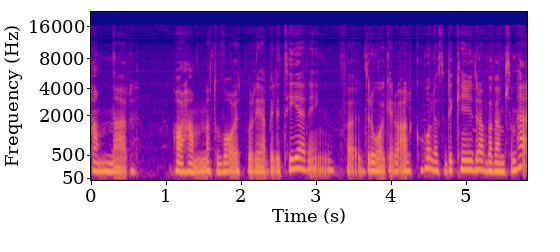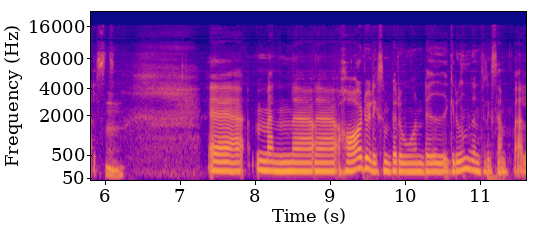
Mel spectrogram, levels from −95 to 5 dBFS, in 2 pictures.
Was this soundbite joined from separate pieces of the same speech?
yes; 1 cut; at 8.8 s

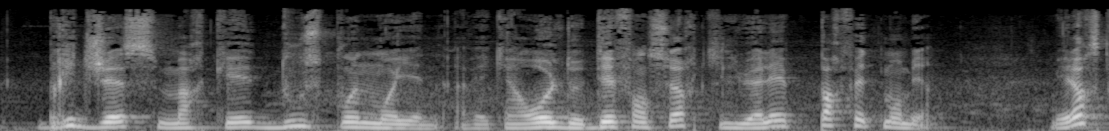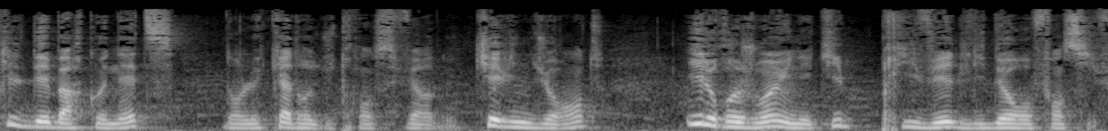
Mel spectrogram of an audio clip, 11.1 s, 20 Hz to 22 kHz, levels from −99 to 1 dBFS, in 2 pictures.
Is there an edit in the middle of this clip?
no; 0 cuts

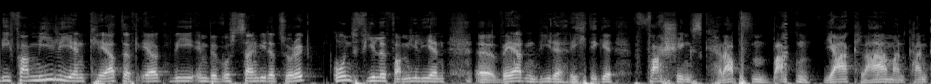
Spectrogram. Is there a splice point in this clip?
yes; 1 cut; at 1.3 s

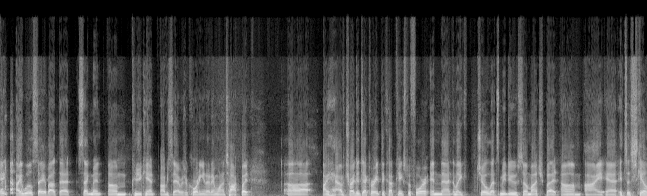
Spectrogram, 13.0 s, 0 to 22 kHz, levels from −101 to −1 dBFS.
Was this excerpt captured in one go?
yes; 0 cuts

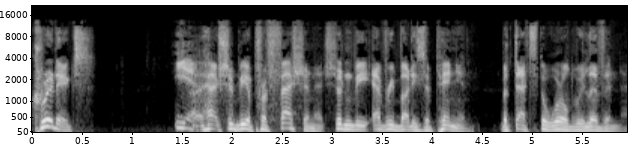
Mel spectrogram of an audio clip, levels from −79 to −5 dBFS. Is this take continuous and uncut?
yes; 0 cuts

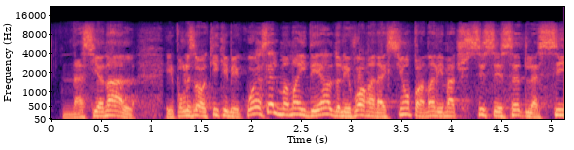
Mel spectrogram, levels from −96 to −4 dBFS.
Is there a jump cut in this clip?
yes; 2 cuts; at 1.4 s, 2.1 s

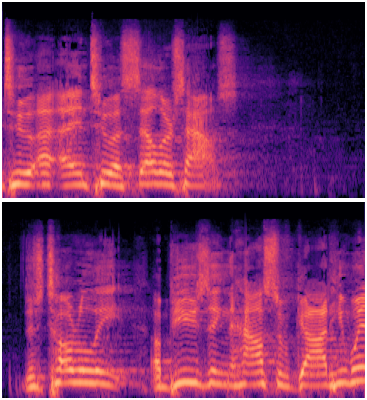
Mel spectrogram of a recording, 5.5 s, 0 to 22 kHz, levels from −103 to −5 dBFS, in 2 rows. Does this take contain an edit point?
no; 0 cuts

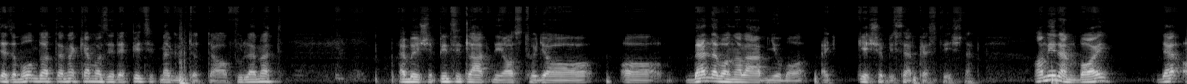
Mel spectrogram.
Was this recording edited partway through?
no; 0 cuts

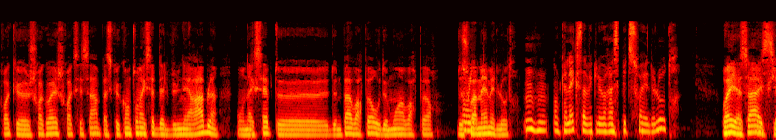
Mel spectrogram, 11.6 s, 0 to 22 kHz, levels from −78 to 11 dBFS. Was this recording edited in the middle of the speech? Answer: yes; 3 cuts; at 3.4 s, 6.8 s, 8.2 s

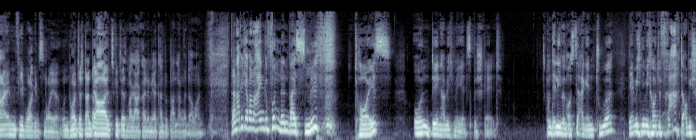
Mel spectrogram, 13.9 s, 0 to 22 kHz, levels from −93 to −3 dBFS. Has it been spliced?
yes; 3 cuts; at 1.9 s, 8.1 s, 11.3 s

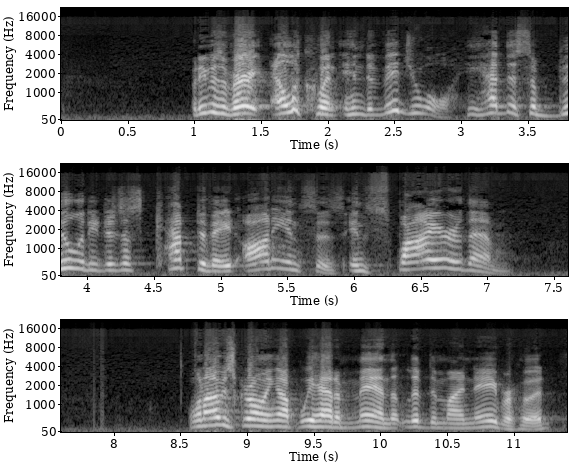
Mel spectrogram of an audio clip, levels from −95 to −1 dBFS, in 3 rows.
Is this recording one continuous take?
yes; 0 cuts

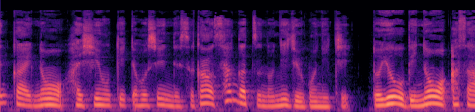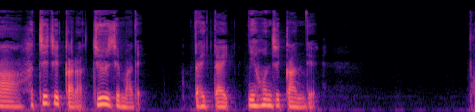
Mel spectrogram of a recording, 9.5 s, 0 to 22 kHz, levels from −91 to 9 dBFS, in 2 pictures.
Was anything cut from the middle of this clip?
yes; 2 cuts; at 3.6 s, 7.1 s

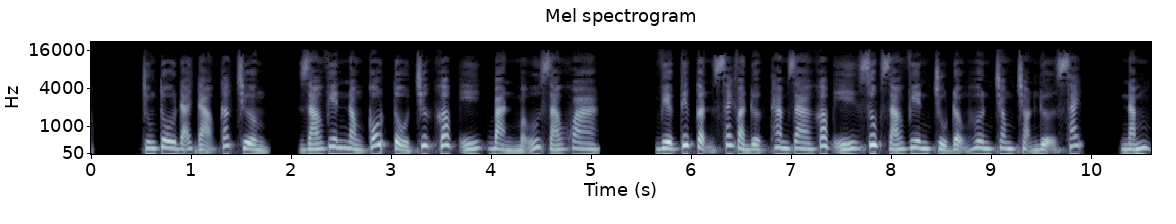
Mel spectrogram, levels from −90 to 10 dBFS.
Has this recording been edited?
yes; 3 cuts; at 1.0 s, 4.5 s, 6.4 s

